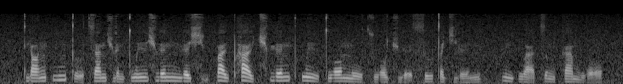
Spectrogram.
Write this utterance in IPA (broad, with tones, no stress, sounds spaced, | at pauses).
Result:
t̪ j ɑ˧˥ ŋ p i˥ ŋ t̪ ɤ̰˨˩ t͡s a˥ n ɕ ɥ ɛ˨ n t̪ w e˥ ɪ̯ ɕ ɥ ɛ˥ n n̪ ɥ ɛ˥ ɕ ḭ˨˩ p a˥˧ ɪ̯ pʰ a˥˩ ɪ̯ t͡ɕʰ ɥ ɛ˥ n pʰ w e˥˩ ɪ̯ t̪ w ɔ˥ n̪ o˥˩ ʊ̯ t͡s w ɔ˧˥ t͡ɕ ɥ ɛ̰˨˩ s ɹ̩˥ t̪ ä˨ t͡ɕ j ɛ˧˥ n | p y˥˩ n p w ä̰˨˩ t͡s ɤ˥˩ ŋ k ä˥ m w ɔ̰˨˩˦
